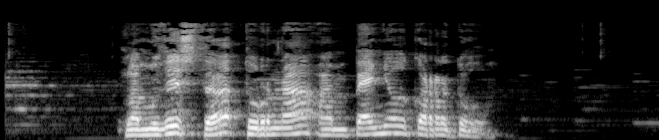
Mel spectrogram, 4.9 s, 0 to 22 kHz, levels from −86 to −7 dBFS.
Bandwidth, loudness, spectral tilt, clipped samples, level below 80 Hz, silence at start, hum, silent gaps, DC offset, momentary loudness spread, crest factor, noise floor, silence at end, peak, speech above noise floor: 11.5 kHz; -16 LUFS; -5 dB/octave; under 0.1%; -56 dBFS; 0.05 s; none; none; under 0.1%; 10 LU; 18 dB; -67 dBFS; 1.3 s; 0 dBFS; 52 dB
